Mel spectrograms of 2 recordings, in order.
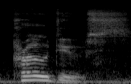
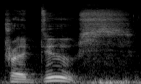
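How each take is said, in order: First: The stress is on the first syllable. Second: The stress is on the last syllable. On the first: It is used as a noun or adjective. "the stress is on the first syllable" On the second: It is used as a verb. "we're going to put the stress on the final syllable"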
